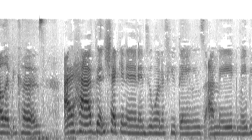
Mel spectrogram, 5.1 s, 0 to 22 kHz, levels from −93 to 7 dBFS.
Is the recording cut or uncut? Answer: uncut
